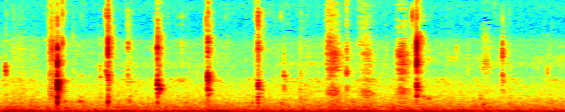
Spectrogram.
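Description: A person chewing a mouthful of food close to the microphone, with short wet smacks and clicks of the mouth about twice a second, over a steady low hum.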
